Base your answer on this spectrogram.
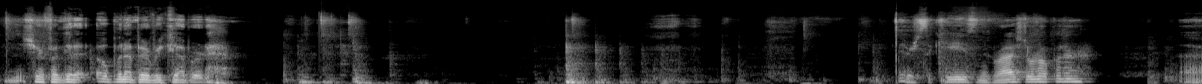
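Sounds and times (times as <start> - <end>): quiet cabinet handling: 5.3 - 7.1
wooden cabinet knocks and rattles: 5.5 - 6.8
cabinet door bang: 5.6 - 6.5.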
